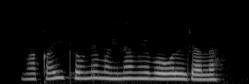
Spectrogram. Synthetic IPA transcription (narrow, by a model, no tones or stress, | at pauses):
makaːikəwneməɦinamẽboːld͡ʒaːla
